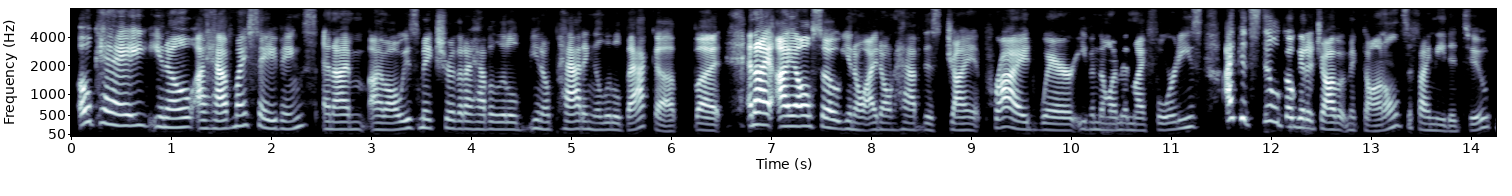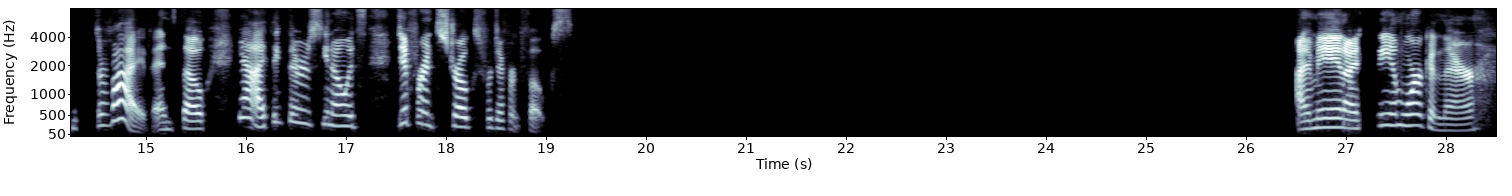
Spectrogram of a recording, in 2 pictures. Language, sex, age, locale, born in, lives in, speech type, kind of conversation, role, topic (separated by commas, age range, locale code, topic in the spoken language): English, female, 45-49, en-US, United States, United States, conversation, podcast, guest, What helps you stay calm and make good decisions when you’re under pressure?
